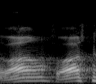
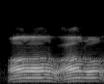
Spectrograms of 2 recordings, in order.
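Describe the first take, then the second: The two takes are said the same way.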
